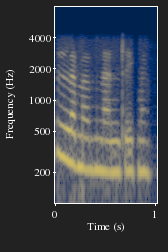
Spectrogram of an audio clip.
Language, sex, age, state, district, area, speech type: Tamil, female, 30-45, Tamil Nadu, Madurai, urban, conversation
